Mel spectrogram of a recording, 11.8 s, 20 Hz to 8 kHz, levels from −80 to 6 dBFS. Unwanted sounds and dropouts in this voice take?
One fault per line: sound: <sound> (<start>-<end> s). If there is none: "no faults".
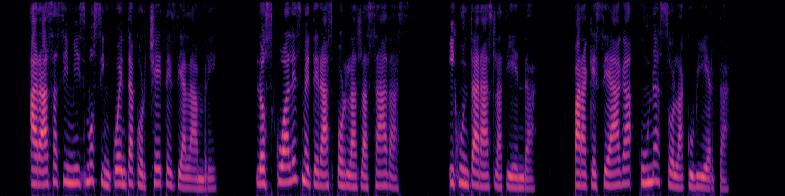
no faults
